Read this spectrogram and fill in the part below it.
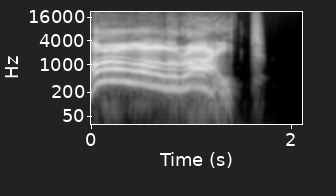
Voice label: Cartoon Loud Voice "Aaaaalright"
